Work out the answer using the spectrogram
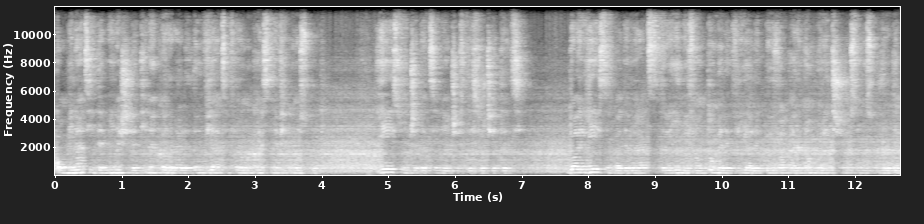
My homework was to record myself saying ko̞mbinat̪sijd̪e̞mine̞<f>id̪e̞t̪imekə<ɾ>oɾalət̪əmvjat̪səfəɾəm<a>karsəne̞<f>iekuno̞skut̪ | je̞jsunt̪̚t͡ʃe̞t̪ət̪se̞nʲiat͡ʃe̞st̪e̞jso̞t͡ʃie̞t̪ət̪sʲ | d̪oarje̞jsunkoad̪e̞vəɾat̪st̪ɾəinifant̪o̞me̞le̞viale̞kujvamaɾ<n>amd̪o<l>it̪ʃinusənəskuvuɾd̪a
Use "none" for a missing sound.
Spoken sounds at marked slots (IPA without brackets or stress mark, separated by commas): ʃ, ɾ, ə, f, n, ɾ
